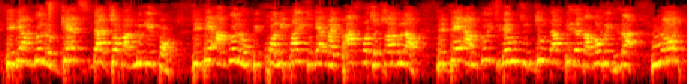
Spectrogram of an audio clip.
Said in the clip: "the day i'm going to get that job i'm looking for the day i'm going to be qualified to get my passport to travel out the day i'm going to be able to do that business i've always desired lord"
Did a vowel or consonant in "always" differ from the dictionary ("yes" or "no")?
yes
